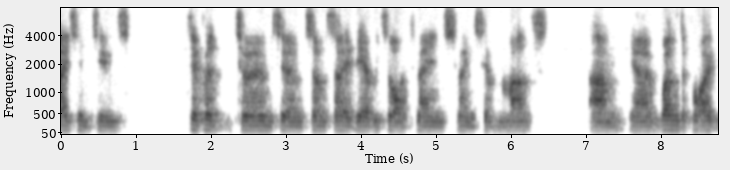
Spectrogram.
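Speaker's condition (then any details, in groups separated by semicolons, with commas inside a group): Motor neurone disease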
